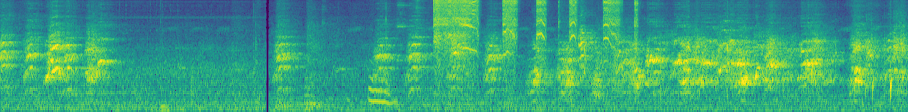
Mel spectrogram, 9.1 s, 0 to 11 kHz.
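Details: Black Shiba Inu puppy, a female born 11 September 2011 and recorded 12 October 2011 at about one month old, giving short high yips and a thin rising whimper, bursts loose and irregular, with scuffling and clatter between them.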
